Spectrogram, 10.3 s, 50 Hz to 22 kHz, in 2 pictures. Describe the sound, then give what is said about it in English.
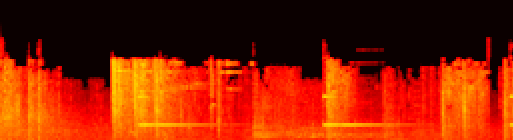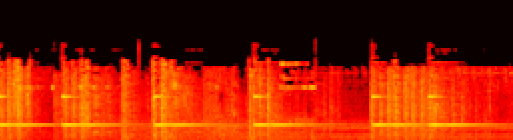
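Movie gunfire from a nightmare scene in a superhero film where a man guns down people: many dense, cracking shots in rapid bursts over a loud, continuous backdrop. “In the nightmare sequence, where he guns down 9 people.”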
